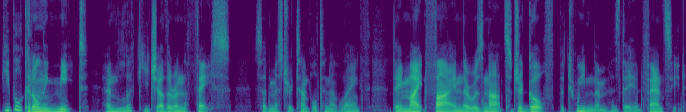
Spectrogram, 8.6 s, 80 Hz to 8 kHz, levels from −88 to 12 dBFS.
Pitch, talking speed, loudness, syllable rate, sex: 110 Hz, 225 wpm, -22 LUFS, 5.3 syllables/s, male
